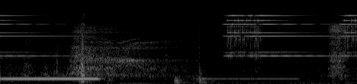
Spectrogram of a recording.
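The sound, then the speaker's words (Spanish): Salvador's phone rings while he is reading, in two bursts of bright, rapidly trilling bell tones with high metallic overtones, separated by a pause, over a steady low hum; no one speaks. “Más tarde, Salvador está leyendo cuando suena su teléfono.”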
